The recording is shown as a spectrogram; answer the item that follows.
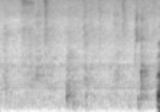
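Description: Pencil drawing on a sheet of MDF: faint scratching strokes, with one short soft knock just under a second in.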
